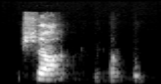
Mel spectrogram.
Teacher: షా నాలుక పైకి కొంచెం వంకర తిరుగుతుంది లోపల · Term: మూర్ధన్య షా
